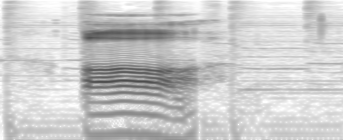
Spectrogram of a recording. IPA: a:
